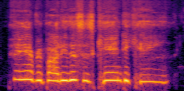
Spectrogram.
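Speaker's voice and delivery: put-on very high-pitched, girly female voice. Reenacting a scene where a man is made to voice a woman, in high-pitched Candy Cane voice. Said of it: "trying to do that high pitched female voice".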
